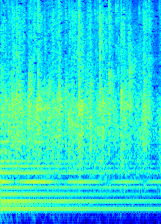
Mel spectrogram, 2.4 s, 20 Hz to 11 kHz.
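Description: An audience at a live Cadena 100 radio session at the Jarro Café in Madrid applauds steadily, a dense, continuous wash of many hands clapping at full volume for a couple of seconds, with a sustained droning tone running underneath.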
